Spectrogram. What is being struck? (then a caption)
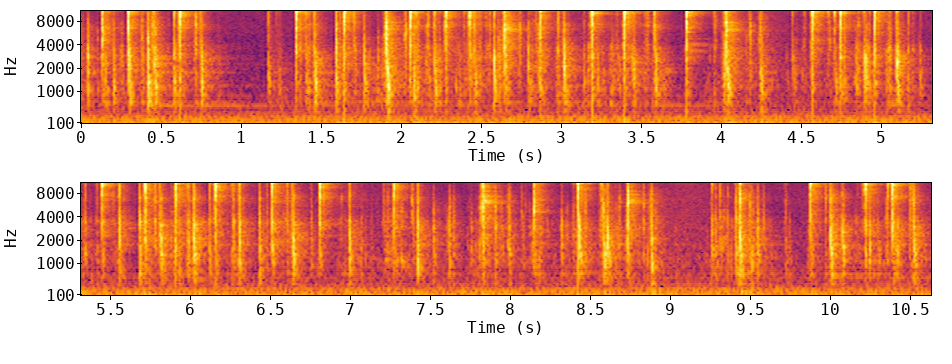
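Plastic mechanical keyboard. Fingertips with long nails type on a pink backlit mechanical keyboard with plastic keycaps, resting on a wooden block. Quick, bright, clicky keystrokes patter in steady bursts with brief pauses, each click dying away almost instantly over a faint low hum.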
